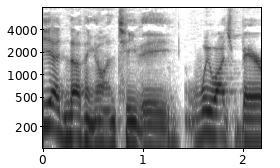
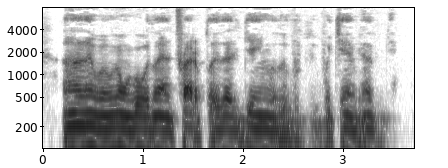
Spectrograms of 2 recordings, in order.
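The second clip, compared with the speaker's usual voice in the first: low, bear-like rumbling voice; 5 semitones lower than usual. Imitating a football coach talking about playing the game: Bear Bryant voice. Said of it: "Bear Bryant talked like this".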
